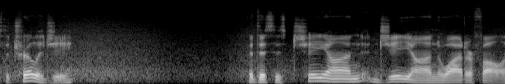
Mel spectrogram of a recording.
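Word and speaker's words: Cheonjeyeon: But this is Chon Jon Waterfall. And if that sounds exactly like the name of all the other waterfalls, very good. Good job. It's spelled slightly different. C H E O N J E Y E O N.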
